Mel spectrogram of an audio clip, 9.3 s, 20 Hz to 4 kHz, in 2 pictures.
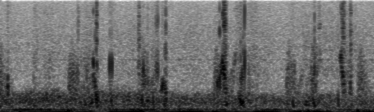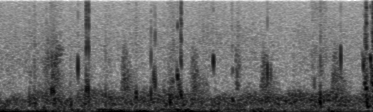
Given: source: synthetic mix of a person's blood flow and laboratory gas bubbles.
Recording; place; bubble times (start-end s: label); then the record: Doppler ultrasound of blood flow; subclavian vein
0.00-0.02 s: bubbles
0.05-0.14 s: bubbles
0.40-0.48 s: bubbles
0.53-0.69 s: bubbles
0.93-1.29 s: bubbles
1.34-1.44 s: bubbles
1.70-2.12 s: bubbles
2.69-3.24 s: bubbles
3.62-4.03 s: bubbles
4.19-4.42 s: bubbles
5.01-5.48 s: bubbles
5.53-5.83 s: bubbles
5.96-6.09 s: bubbles
6.33-6.42 s: bubbles
6.53-6.66 s: bubbles
6.70-7.02 s: bubbles
7.31-7.38 s: bubbles
7.55-7.71 s: bubbles
7.99-8.10 s: bubbles
8.56-8.76 s: bubbles
8.90-8.97 s: bubbles
9.18-9.35 s: bubbles
From the record:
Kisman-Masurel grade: 243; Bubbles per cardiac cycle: several, 3 to 8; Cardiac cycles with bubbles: 100%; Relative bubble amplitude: loud (0.450 to 0.775); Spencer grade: 3 (all of the cardiac periods contain showers or single bubble signals, but not dominating or overriding the cardiac motion signals); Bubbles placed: anywhere in the cardiac cycle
